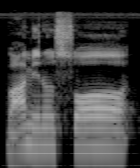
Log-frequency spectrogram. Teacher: صاد فتحه داره، بعدش الف پر خوانده میشه، صدای آ میگیره و پر هم میشه، از اون حروفی است که پر میشه.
